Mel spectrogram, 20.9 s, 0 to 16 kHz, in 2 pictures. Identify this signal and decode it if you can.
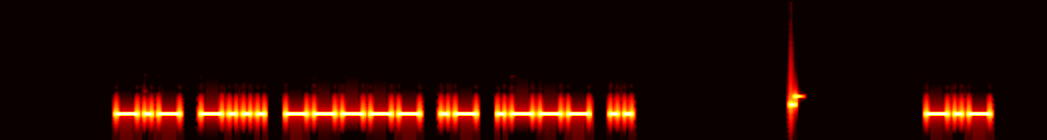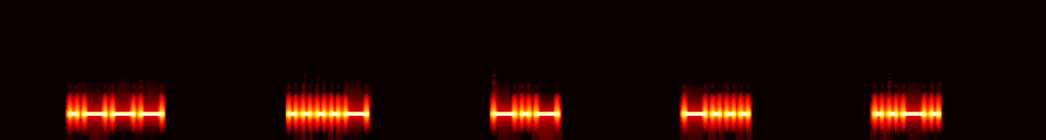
Morse code, heard as a keyed tone, about 17 wpm, spaced as for 9 wpm, 700 Hz. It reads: KB0AJI KJ4KBF
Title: USA Call Signs - 6 Characters - 6x Character Spacing - 17wpm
